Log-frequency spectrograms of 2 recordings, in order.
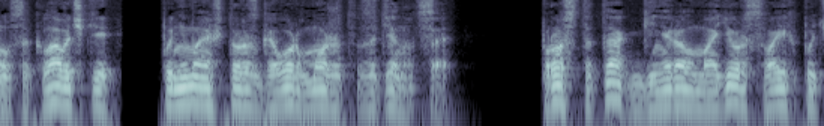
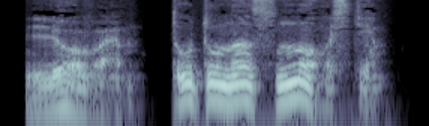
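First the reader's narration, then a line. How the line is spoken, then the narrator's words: Strange tone. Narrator (Russian): странным тоном проговорил Орлов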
